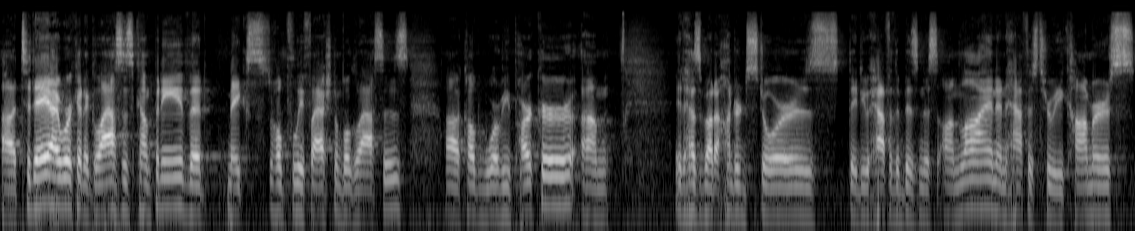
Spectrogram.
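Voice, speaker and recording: Fairly quick pace and fairly even intonation. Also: man. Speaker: speaker. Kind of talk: lecture. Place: hall. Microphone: lapel.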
